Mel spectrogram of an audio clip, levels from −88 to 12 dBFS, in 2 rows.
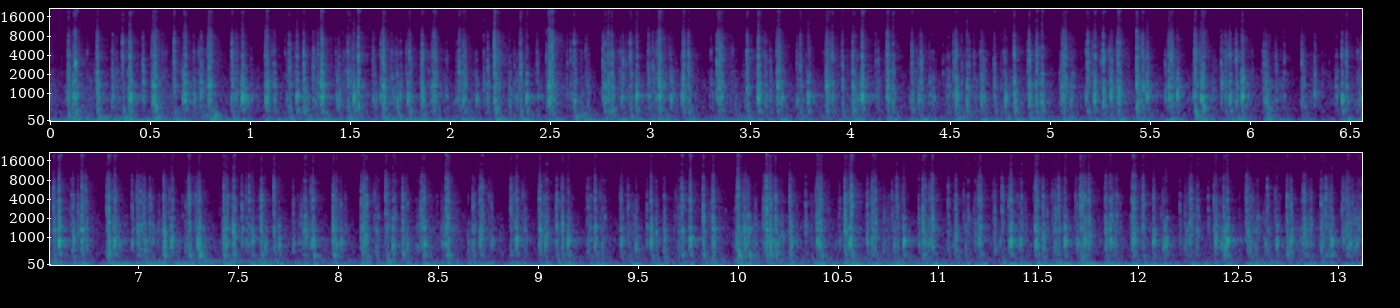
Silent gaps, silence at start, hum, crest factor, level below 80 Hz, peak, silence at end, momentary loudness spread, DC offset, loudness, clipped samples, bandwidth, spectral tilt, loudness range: none; 0 s; none; 24 dB; -52 dBFS; -18 dBFS; 0 s; 4 LU; under 0.1%; -41 LUFS; under 0.1%; over 20 kHz; -2.5 dB/octave; 1 LU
